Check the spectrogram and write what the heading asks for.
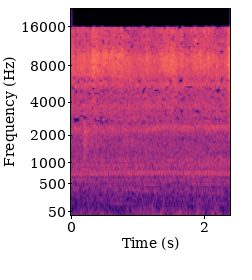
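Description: A steady, even hiss with a faint constant hum under it, unchanging throughout.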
